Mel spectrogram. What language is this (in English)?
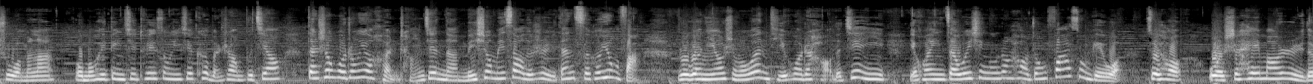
Chinese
